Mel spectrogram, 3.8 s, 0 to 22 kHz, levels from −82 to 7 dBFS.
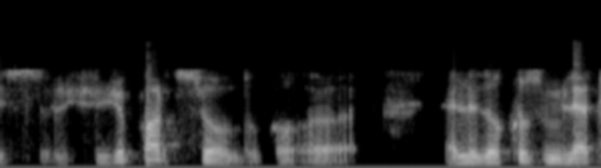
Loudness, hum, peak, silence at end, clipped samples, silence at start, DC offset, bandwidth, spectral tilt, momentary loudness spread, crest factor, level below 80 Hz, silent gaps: -27 LUFS; none; -8 dBFS; 0 s; under 0.1%; 0 s; 0.3%; 8 kHz; -6.5 dB/octave; 14 LU; 18 dB; -74 dBFS; none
